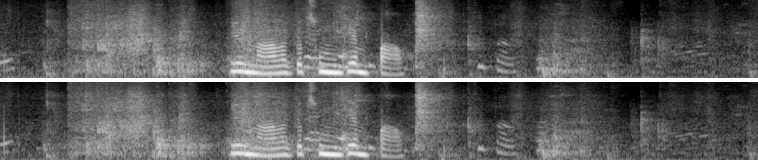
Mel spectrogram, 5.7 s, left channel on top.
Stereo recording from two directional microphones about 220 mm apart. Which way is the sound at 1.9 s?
Centre (ahead or behind).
